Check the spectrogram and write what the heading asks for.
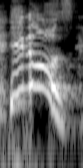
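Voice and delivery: high delighted laugh into the words. Real, not acted. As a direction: laugh with joy then say it.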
